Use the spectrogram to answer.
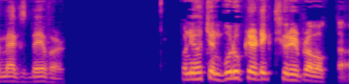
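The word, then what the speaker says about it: Max Weber: বেভারের কথা আলোচনা করি ইংরেজিতে অনেকে ম্যাক্স ওয়েভার আলোচনা করে জার্মান উচ্চারণে হয় ম্যাক্স বেভার উনি হচ্ছেন ব্যুরোক্টিক থিওরির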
